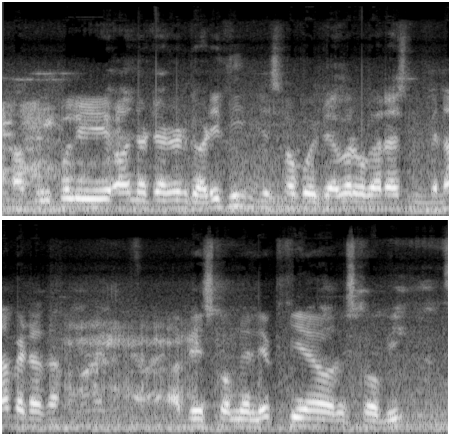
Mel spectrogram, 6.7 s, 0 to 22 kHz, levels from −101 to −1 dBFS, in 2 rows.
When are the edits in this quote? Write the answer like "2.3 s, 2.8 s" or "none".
none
